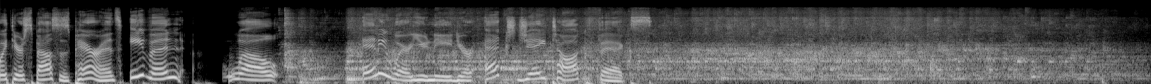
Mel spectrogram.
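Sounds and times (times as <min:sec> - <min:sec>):
speech: 0:00.0 - 0:06.6
toilet flushing: 0:02.8 - 0:11.5.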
